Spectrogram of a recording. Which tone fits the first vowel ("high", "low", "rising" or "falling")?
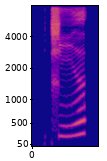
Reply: rising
